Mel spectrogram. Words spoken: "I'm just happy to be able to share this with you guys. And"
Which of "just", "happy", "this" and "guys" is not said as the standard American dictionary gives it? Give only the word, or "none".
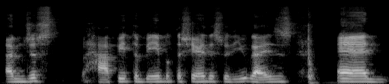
none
